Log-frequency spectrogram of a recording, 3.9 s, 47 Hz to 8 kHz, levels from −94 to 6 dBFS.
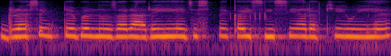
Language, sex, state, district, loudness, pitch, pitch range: Hindi, female, Bihar, Bhagalpur, -28 LUFS, 285 Hz, 280-290 Hz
